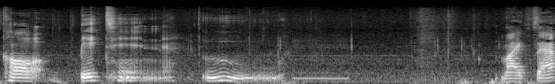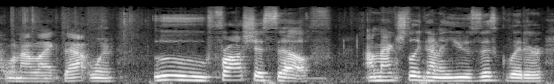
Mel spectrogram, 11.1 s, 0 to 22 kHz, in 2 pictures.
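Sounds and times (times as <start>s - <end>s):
person humming: 2.0s - 3.6s
plastic pouch crinkling: 5.5s - 7.2s.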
